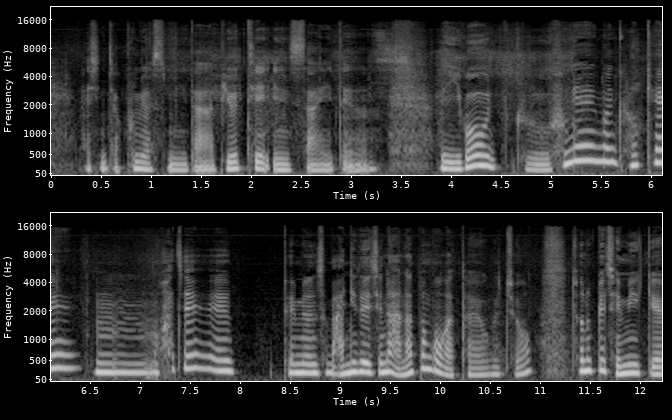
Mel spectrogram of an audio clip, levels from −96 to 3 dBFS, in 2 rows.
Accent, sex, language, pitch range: native, female, Korean, 145-210 Hz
